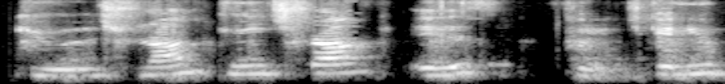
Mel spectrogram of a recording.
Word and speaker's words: Kühlschrank: Similarly, no specific that Kaulschrank, it will be Kühlschrank.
